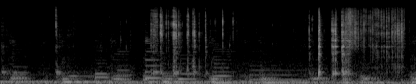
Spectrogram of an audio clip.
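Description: Background music, with the crackle of tape being peeled off a freshly painted wooden drawer front in two short stretches, about one and a half and three seconds in.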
